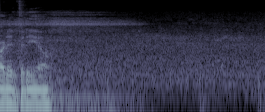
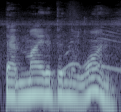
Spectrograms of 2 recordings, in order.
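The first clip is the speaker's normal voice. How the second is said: ordinary talk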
